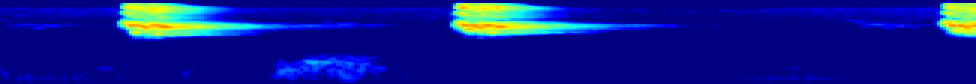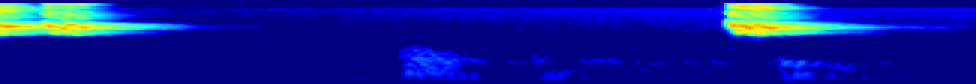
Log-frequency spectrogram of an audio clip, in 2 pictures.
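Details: Budgerigar contact call for luring an escaped bird home: harsh, buzzy chirps, four bursts over six seconds, one doubled, with faint low rumbling between them.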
